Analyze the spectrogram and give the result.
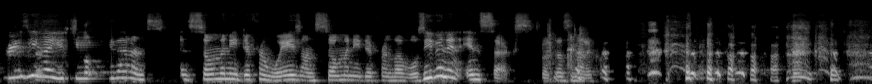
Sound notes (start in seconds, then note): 5.6 laughing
